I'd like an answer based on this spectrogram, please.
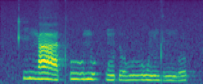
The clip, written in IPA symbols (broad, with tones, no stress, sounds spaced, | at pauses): kʰ i˦ ŋ aː˦˨ tʰ uː˦ n u˦ k͡p ũ˨ ɗ ʊ˨ β uː˨ w ĩ˨ d ɪ˨ ŋ ʊ˨˦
